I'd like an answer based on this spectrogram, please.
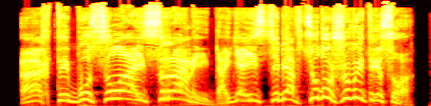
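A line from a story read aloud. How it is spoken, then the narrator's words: Tavern keeper shouting. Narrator (Russian): закричал хозяин пивной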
